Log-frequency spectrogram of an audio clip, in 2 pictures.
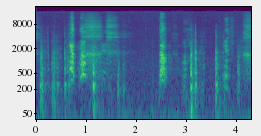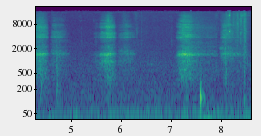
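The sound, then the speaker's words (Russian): A dog barks outside the closed door of a house, letting out many sharp, irregular barks in uneven bursts, with breathy snorts and panting between them. “Собака бежит за Леной, Лена открывает дверь, забегает, закрывает дверь. Собака лает у двери снаружи.”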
